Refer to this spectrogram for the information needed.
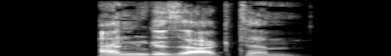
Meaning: strong dative masculine/neuter singular of angesagt
- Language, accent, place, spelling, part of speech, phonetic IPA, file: German, Germany, Berlin, angesagtem, adjective, [ˈanɡəˌzaːktəm], De-angesagtem.ogg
